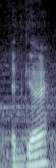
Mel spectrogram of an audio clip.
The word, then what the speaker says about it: Edgar: Edgar? I was saying it more with like the Mexican accent. I was saying the Mexican pronunciation. Said like it was two words.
